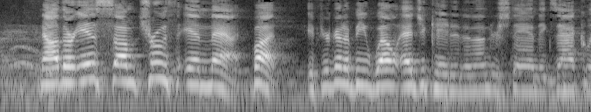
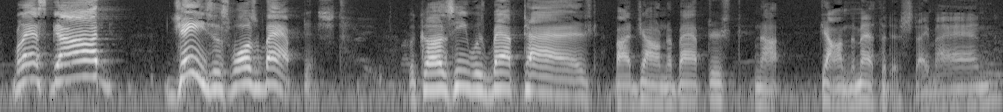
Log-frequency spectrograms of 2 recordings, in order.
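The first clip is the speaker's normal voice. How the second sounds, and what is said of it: Put-on hillbilly accent. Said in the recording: “I'm going to shift into my hillbilly ignorant accent”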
